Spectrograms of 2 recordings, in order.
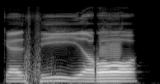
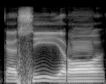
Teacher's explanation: banyak sekali yang mengganti huruf tsa diganti dengan Sin ini sering terjadi yaitu Bukan dibaca dengan Sin jangan kasiro tapi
